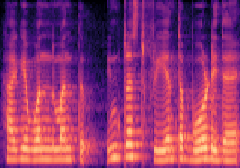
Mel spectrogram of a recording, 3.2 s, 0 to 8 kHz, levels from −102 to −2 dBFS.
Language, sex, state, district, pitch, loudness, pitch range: Kannada, female, Karnataka, Bangalore, 175 Hz, -18 LUFS, 175-185 Hz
